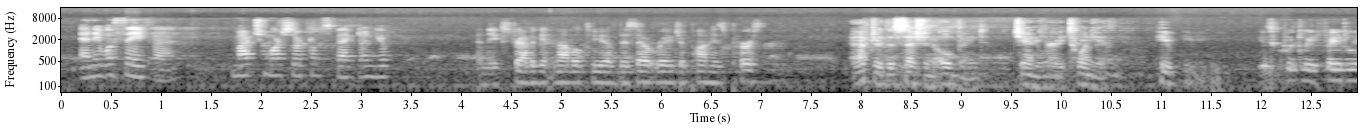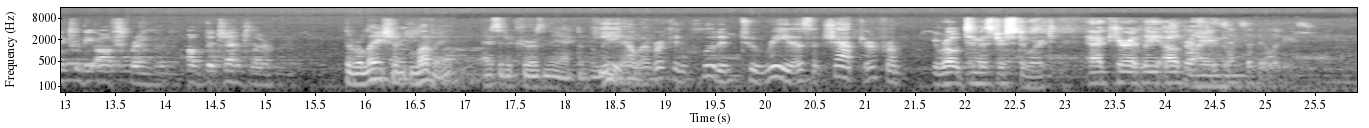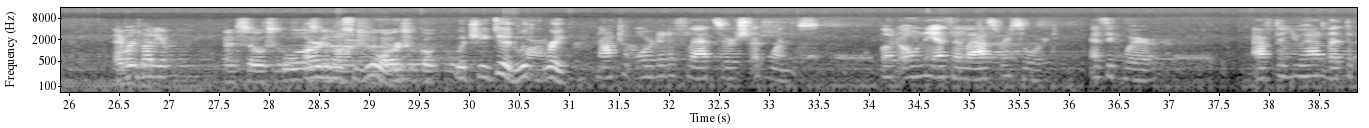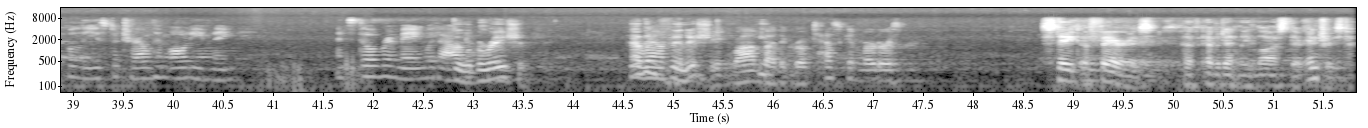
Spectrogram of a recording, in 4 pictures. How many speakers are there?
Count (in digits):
6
